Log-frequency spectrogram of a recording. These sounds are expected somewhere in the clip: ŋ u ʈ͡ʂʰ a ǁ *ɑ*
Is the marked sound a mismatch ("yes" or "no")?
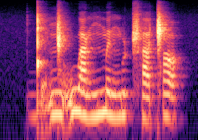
no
